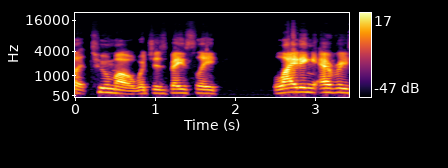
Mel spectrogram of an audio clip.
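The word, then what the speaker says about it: tummo: Um let's see it like uh can you read this of Edguru Dev like Kaku tumo taught in talypo six yogas.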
